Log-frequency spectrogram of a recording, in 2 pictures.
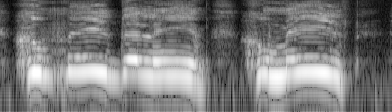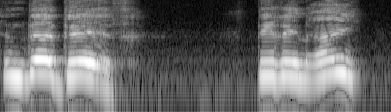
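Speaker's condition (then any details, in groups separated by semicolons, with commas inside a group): Cerebral palsy; no voice control, unusual voice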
